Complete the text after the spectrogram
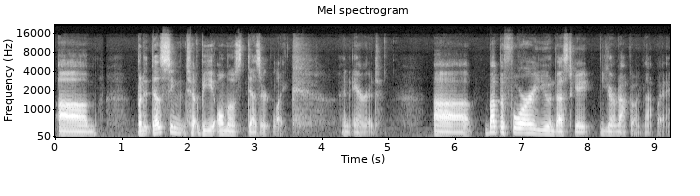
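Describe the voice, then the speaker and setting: A man's voice: fairly low pitch, very animated, measured pace. A man narrating as game master in a tabletop game, easygoing and descriptive.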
